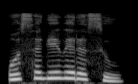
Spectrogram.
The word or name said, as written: ಒಸಗೆವೆರಸು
